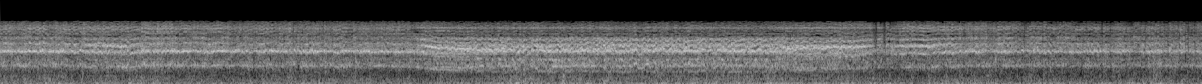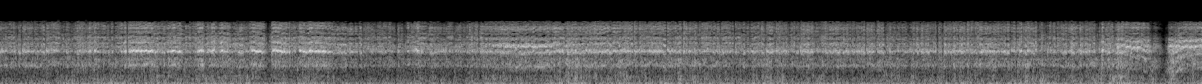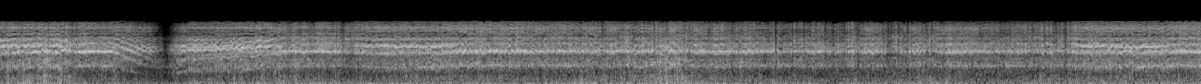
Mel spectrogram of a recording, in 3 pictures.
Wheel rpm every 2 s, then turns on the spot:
230, 230, 210, 190, 200, 230, 230, 230, 230, 230, 230, 200, 170, 170, 220, 230, 230, 230.
none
